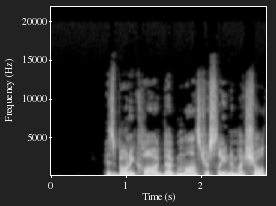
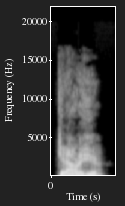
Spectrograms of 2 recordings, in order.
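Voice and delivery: higher, louder terrified urging; louder panicked repeat; 6 semitones higher than usual. Acted. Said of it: "albeit as a trembling whisper".

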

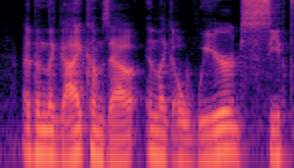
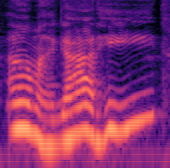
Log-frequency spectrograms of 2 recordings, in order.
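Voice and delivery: much higher, giddy and thrilled; giddy squeal; 13 semitones higher, 6 dB louder, much slower than usual. Retold or imitated. Horny girl squealing at the farmer about the heat.

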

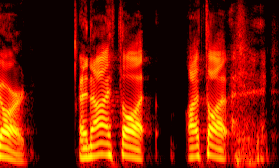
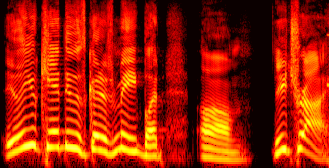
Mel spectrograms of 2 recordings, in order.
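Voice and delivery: higher voice showing off his yard; proud old man; 9 semitones higher, slower than usual. Retold or imitated. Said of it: "He's like".

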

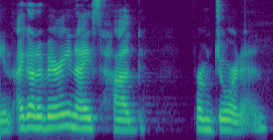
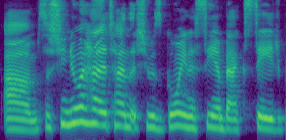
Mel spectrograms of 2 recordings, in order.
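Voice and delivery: ordinary talk

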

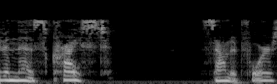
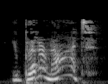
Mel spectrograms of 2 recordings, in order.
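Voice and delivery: much higher, loud frightened yell; panicked shout; 9 semitones higher, 6 dB louder than usual. Acted. Connie yells at Arnold outside the house, frightened yell. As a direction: scream it at him in terror.

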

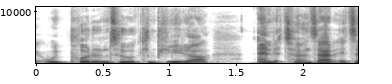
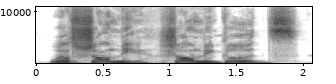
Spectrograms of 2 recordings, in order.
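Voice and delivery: slowing, put-on Russian criminal voice; Russian accent; 2 semitones higher, slower than usual. Russian criminal demanding to see the goods, Russian accent. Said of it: "the Russian guy goes".

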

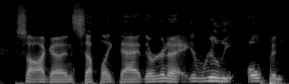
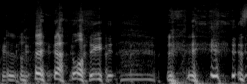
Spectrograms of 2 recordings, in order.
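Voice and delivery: high giggle; 9 semitones higher than usual. Real, not acted. Laughing at his own bit.

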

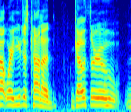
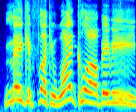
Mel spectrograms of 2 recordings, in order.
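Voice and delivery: Jersey Dan voice; 5 semitones higher than usual. Pretend. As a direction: hype it up like a rowdy Jersey guy. Voicing Jersey Dan on phone.

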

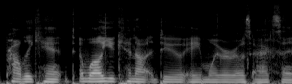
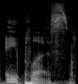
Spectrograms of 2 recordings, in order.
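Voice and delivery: louder punchline in a mock European accent; mock European professor grading on TV; fake European accent; 6 dB louder than usual. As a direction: land the verdict proudly in a fake European accent. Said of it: "in a fake European accent".

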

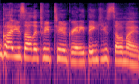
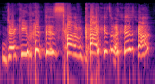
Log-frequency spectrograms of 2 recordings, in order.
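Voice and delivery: overwhelmed, high-pitched and tearful; real tearful disbelief; about to ugly cry; 6 semitones higher than usual. Real, not acted. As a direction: voice climbing as happy tears take over. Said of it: "I'm gonna ugly cry".

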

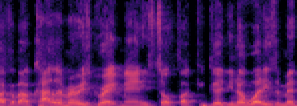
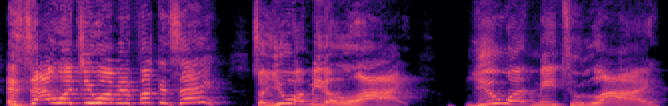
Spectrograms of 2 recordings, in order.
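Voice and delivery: high, loud, laughing yell, slowing at the end; laughing shout; 9 semitones higher, 7 dB louder than usual. Real, not acted. Host yelling at critical fans, laughing and loud. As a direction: blow up at them, half laughing. Ranting at fans on his show.

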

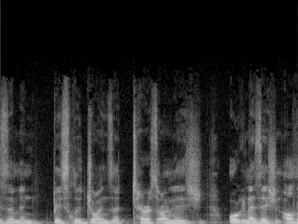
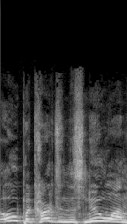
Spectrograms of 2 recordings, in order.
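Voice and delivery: much higher, pleased discovery; mock excited viewer; 10 semitones higher, 3 dB louder than usual. A viewer spotting Picard in the tie-over episode, excited. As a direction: act out a fan's perked-up interest.

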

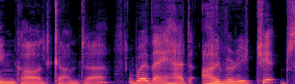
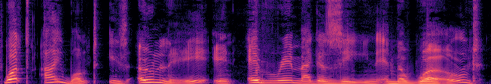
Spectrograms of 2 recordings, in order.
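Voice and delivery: loud, high exasperated rant, slowing at the end; lost temper; 5 semitones higher, 7 dB louder than usual. A narrator's reading. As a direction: rail at the assistant, dragging out the last words. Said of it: "I did lose my temper".

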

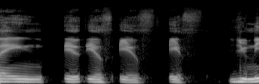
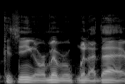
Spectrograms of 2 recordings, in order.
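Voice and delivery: usual speaking voice

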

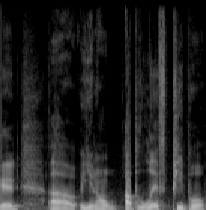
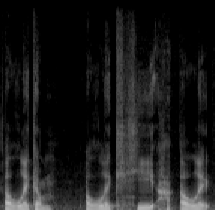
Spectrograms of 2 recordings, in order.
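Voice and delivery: usual speaking voice

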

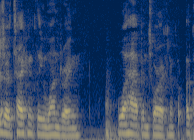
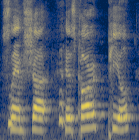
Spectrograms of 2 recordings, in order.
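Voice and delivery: ordinary talk, nothing marked

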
